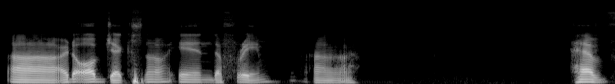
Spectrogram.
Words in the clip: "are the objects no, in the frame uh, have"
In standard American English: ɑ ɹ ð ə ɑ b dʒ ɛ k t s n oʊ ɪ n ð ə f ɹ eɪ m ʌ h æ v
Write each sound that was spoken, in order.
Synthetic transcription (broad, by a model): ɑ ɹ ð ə ɑ b dʒ ɛ k t s n oʊ ɪ n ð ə f ɹ eɪ m ʌ h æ v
